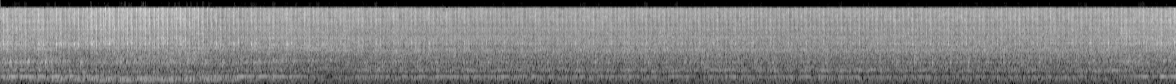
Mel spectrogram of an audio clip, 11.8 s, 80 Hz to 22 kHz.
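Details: Toyota Camry V40 2.4L at idle: fast, regular light ticking knock riding over a steady idle, holding its pace; engine knock, source undetermined.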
